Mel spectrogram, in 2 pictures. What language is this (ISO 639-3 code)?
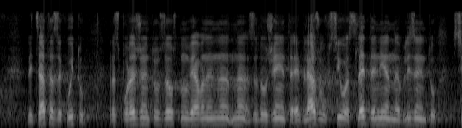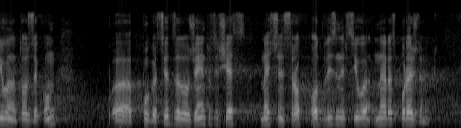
bul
